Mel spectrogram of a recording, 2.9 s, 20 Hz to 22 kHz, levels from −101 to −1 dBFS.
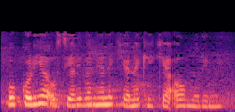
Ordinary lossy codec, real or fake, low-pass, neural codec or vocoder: AAC, 24 kbps; fake; 19.8 kHz; vocoder, 44.1 kHz, 128 mel bands every 512 samples, BigVGAN v2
